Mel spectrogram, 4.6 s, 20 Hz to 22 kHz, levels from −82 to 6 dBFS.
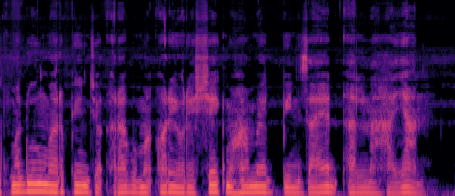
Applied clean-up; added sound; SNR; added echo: none; none; none; none.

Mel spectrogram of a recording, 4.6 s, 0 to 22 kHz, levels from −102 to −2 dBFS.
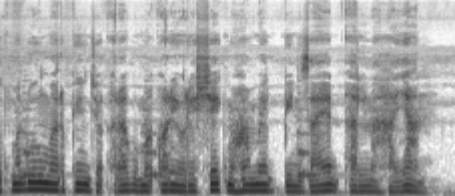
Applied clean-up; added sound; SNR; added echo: none; Bowed string instrument; 18 dB; none.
